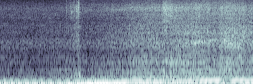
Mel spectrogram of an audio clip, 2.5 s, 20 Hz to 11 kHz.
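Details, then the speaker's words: RHD Nissan 180SX warmed up: engine hesitates around 3000 rpm and gives a sharp pop out the exhaust on rev; crank angle sensor timing found maxed one way and fuel smells bad, both suspected. "Alright, we're warmed up. It's really hesitant. It's backfiring out the exhaust. You can see it hesitate there at 3K."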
